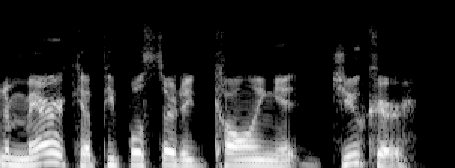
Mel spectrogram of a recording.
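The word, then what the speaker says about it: Jucker: people started calling it juker with the hard J like the J pronounced not like a y and then that very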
